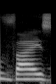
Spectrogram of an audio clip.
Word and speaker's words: vas: Aqui, de novo, o S do vas não aparece e o som fica bem aberto, como um vá. Tu vas dormir.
